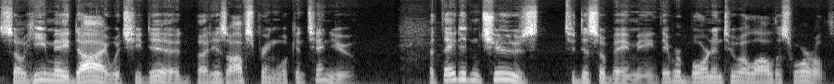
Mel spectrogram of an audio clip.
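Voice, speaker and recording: A man's fairly high, bright and sharp voice at a moderate pace, with ordinary pitch variation and big swings in loudness. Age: 60s. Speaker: science fiction author. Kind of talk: interview. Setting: studio. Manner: halting.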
